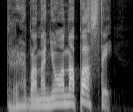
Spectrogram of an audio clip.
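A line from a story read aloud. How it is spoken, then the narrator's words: Whispered. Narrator (Ukrainian): прошепотів він Ронові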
